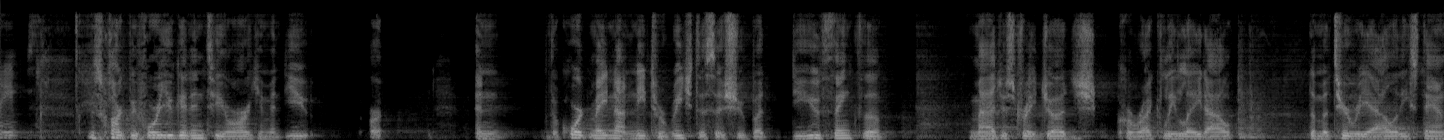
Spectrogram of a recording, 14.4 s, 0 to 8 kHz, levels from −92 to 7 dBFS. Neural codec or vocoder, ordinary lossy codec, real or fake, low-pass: vocoder, 24 kHz, 100 mel bands, Vocos; MP3, 64 kbps; fake; 7.2 kHz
